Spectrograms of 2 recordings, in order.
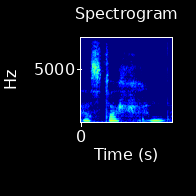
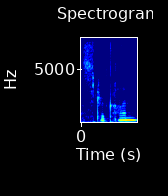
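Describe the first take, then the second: First: It is said with a Russian pronunciation. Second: It is said with an American English pronunciation. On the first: "It's pronounced Astrakhan if you're ever there, if you're Russian" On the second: "That's the American English pronunciation. I am American, I speak English, so I pronounce it"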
